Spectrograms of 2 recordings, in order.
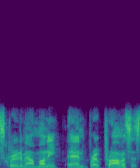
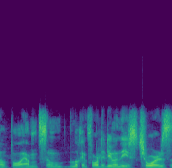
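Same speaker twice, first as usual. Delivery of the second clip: ordinary talk, nothing marked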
